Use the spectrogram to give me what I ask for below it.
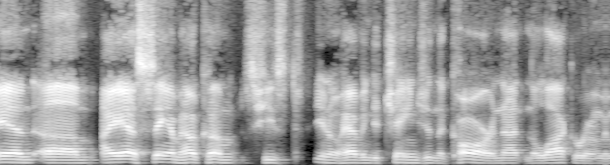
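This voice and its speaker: This man has an American accent and a medium pitch. He speaks at a moderate pace. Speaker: wrestling announcer and promoter. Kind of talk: interview storytelling. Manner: animated.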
